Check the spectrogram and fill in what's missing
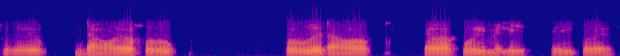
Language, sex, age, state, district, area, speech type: Assamese, male, 45-60, Assam, Charaideo, rural, conversation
